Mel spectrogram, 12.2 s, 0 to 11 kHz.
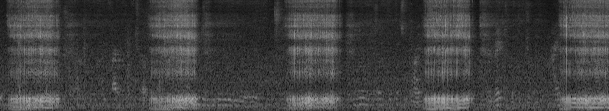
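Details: Loud, rasping snores in a steady rhythm, about 22 breaths a minute, with quieter breathing out between them; snoring.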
